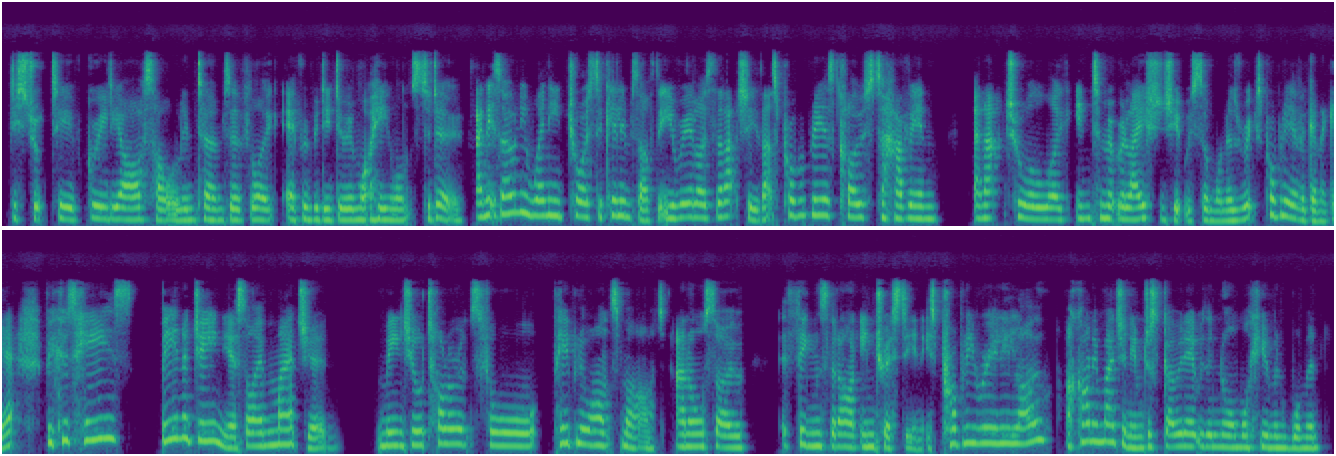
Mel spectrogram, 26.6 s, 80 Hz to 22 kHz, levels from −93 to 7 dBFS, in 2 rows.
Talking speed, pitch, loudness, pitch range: 190 wpm, 220 Hz, -18 LUFS, 200-255 Hz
